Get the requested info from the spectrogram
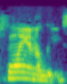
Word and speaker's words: Planoly: It's called Planoly. So it's P-L-A-N-O-L-Y.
